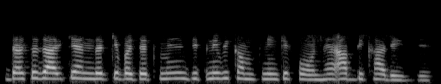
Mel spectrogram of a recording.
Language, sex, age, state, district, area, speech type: Hindi, female, 18-30, Madhya Pradesh, Balaghat, rural, conversation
